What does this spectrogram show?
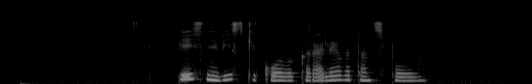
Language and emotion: Russian, neutral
